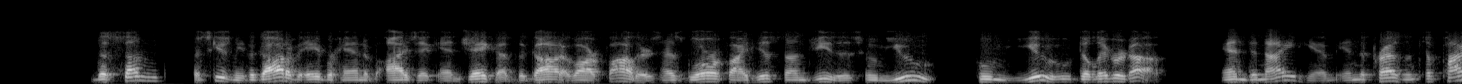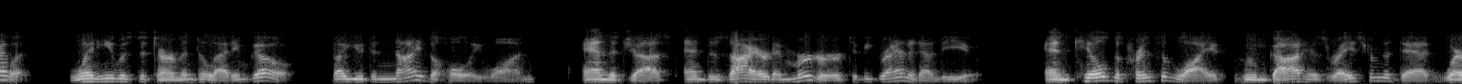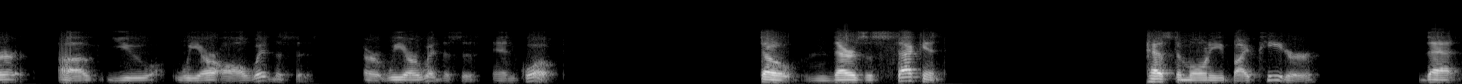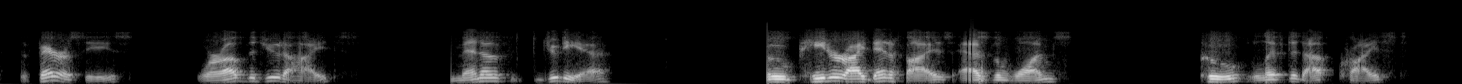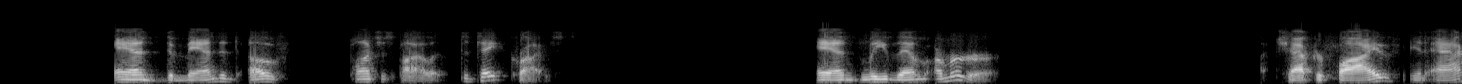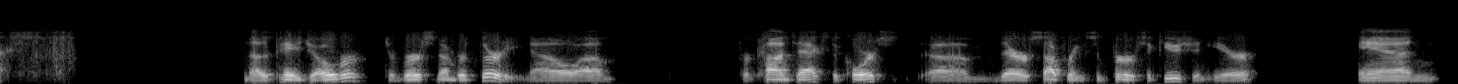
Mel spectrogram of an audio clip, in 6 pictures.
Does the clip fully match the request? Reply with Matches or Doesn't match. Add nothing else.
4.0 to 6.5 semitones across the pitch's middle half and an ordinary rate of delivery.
Doesn't match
